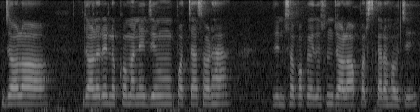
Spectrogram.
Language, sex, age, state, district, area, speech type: Odia, female, 45-60, Odisha, Nayagarh, rural, spontaneous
